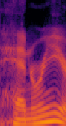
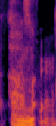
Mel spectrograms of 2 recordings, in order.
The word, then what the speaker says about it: Henri: Is that Henry or Henri? – You know, I have to get a French pronunciation into every episode now. So That's fair. – It's Henri.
